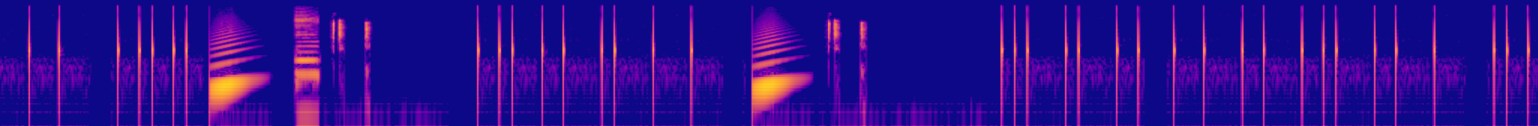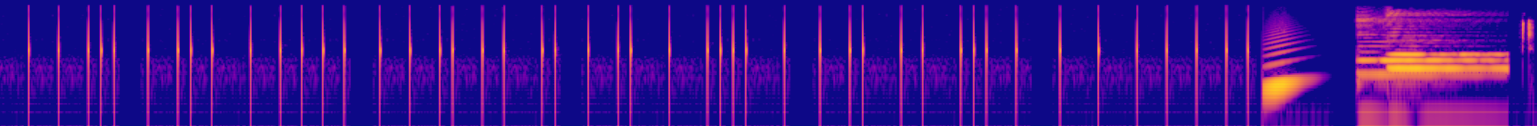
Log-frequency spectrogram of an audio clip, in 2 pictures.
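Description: A soft whoosh sounds as a message is sent.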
